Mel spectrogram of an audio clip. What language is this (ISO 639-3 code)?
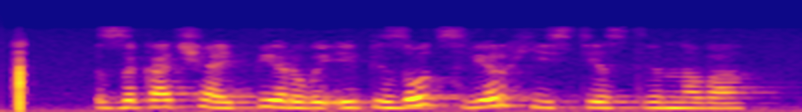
rus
